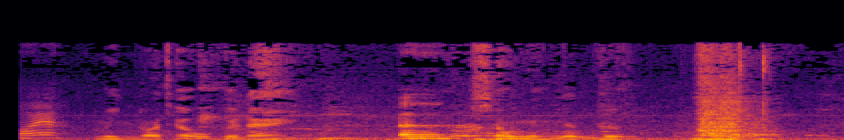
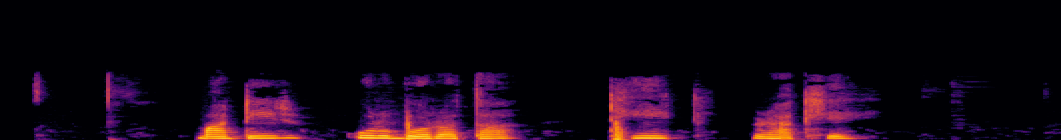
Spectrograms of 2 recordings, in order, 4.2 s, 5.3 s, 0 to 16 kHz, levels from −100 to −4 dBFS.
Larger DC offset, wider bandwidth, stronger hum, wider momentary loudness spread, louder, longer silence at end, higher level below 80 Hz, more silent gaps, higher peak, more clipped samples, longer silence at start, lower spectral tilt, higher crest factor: neither; first, 11.5 kHz vs 6.8 kHz; neither; second, 12 LU vs 16 LU; second, -28 LUFS vs -18 LUFS; second, 0 s vs 1.05 s; first, -42 dBFS vs -54 dBFS; neither; second, -8 dBFS vs -2 dBFS; neither; second, 0.1 s vs 1 s; second, -5 dB/octave vs -8 dB/octave; about the same, 20 dB vs 18 dB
